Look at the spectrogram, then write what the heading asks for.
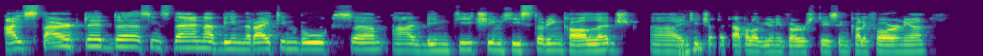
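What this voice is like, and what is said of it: Italian accent. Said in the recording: “I grew up in Italy, as probably my accent gives away ... my accent never goes away”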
